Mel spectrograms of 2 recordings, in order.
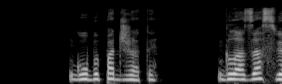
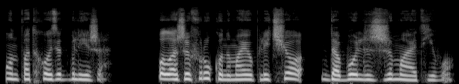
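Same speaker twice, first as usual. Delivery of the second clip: ordinary delivery, nothing marked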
